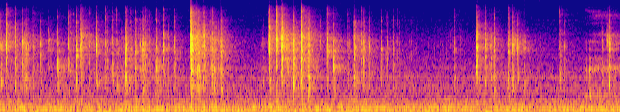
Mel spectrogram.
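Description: Computer keyboard typing: irregular runs of key clicks, with one louder keystroke about two seconds in.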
